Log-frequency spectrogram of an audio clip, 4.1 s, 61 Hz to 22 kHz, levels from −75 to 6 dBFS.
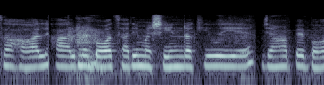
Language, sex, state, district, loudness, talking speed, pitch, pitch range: Hindi, female, West Bengal, Jalpaiguri, -16 LUFS, 190 wpm, 225 Hz, 220-230 Hz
